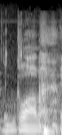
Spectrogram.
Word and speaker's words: Glamann: Glamann.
